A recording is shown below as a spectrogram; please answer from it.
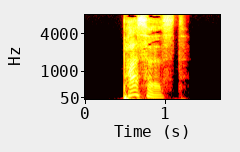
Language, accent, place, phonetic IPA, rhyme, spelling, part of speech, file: German, Germany, Berlin, [ˈpasəst], -asəst, passest, verb, De-passest.ogg
- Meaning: second-person singular subjunctive I of passen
